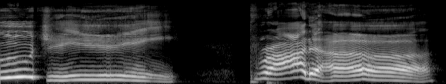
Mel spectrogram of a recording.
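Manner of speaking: slow put-on Vietnamese accent. Explaining how Vietnamese people are expected to speak English, in a stereotyped Vietnamese English accent. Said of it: "I'm not really good at doing that accent".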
